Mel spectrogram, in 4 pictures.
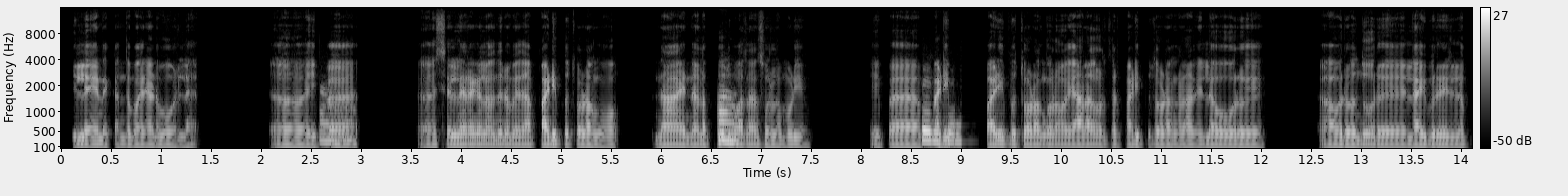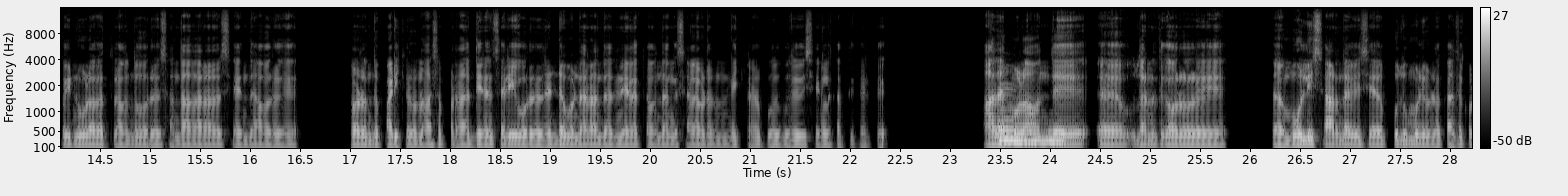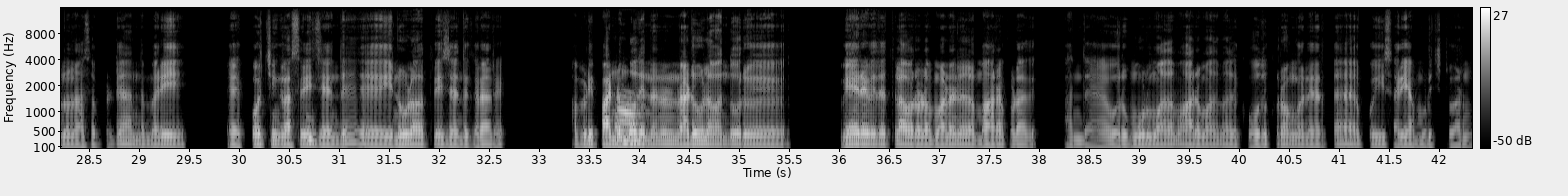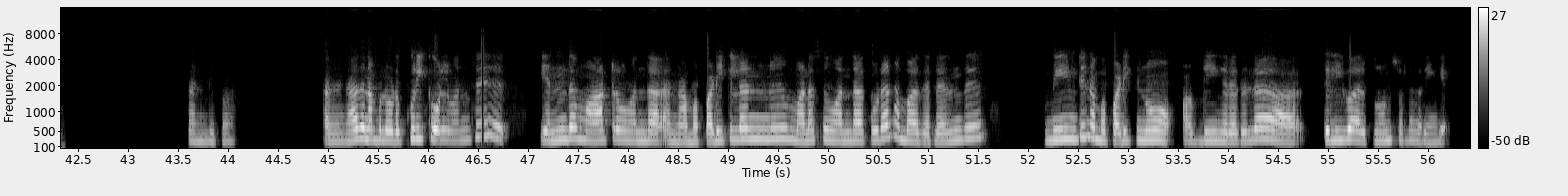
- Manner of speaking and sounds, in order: distorted speech; in English: "கோச்சிங் கிளாஸ்லேயும்"
- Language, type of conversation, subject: Tamil, podcast, உற்சாகம் குறைந்திருக்கும் போது நீங்கள் உங்கள் படைப்பை எப்படித் தொடங்குவீர்கள்?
